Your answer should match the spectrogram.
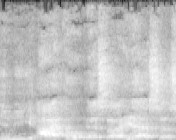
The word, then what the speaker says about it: meiosis: And meiosis, M-E-I-O-S-I-S, sometimes often pronounced even more correctly as meiosis, okay?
